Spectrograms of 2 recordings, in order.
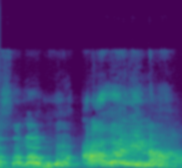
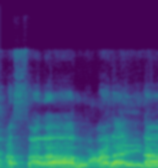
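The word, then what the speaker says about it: السلام علينا: আসসালামু আলাইনা। আলাইনা নুনের মধ্যে টান হবে, নুনের মধ্যে কি হবে? টান হবে। আসসালামু আলাইনা ওয়া আলা ইবাদিল্লাহিস সালিহিন।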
